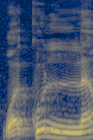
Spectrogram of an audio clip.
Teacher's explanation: اللام المشددة لا تطيل جريان الصوت فيها لكي لا تصير رخوة ، اللام ليست من صفاتها الرخاوة بل البينية، تقول خطأ وكلا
